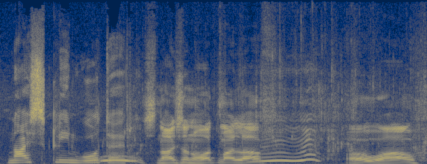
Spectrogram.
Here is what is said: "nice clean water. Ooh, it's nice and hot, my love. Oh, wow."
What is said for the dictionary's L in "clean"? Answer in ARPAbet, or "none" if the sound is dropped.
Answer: L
